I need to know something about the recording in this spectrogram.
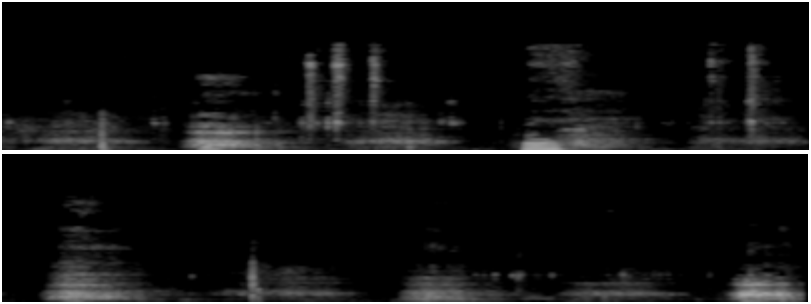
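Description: A man breathing hard, with voiced sighs and gasps about every one and a half to two seconds. He is out of breath from climbing a long flight of stone stairs.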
